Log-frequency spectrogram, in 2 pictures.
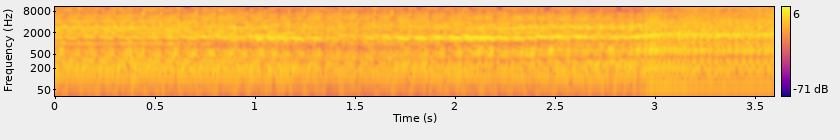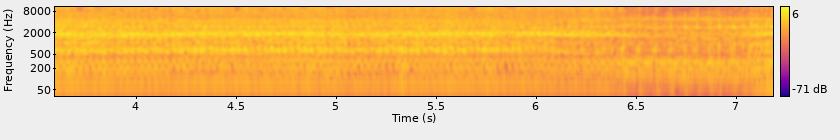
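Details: Brand-new Husqvarna 460 Rancher chainsaw on its first run, cutting pine firewood: a high two-stroke buzz that sags slightly as the chain bites and picks straight back up. It is a strong, clean-running, healthy saw.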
